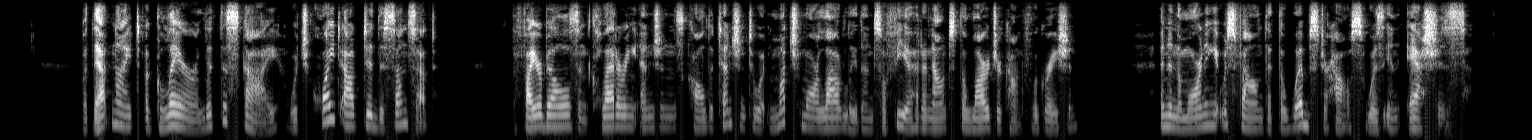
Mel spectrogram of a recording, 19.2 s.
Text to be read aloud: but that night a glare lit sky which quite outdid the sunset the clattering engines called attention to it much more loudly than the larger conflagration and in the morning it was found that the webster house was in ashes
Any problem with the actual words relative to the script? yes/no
yes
